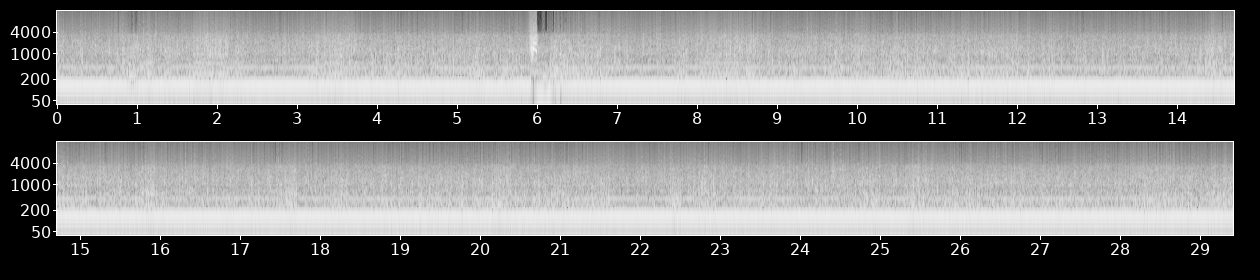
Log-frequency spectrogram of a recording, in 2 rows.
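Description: Brushless electric motor and propeller of a radio-controlled model Cessna 182 in flight, heard very loud from a phone taped to the airframe, running at a steady high pitch. The pitch dips briefly about a second in and again about six seconds in, with a click at the second dip.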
